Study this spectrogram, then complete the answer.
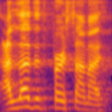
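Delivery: usual speaking voice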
